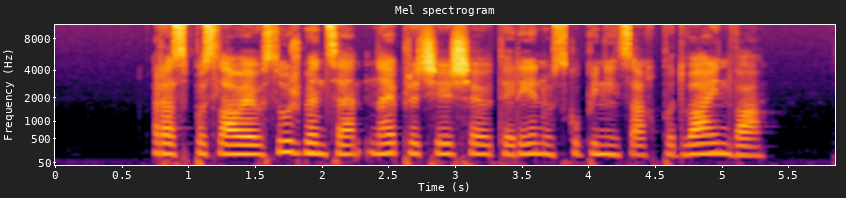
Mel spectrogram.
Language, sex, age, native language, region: Slovenian, female, 18-29, Slovenian, Central Slovenia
